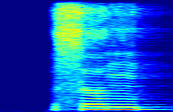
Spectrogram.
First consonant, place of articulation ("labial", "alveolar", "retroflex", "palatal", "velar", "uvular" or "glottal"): alveolar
